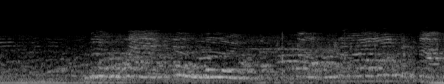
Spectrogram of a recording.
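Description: Speech: a voice talking in short phrases over a low steady hum.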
